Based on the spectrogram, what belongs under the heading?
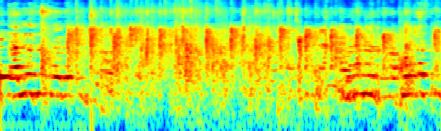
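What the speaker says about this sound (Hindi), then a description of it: "तालियों से स्वागत कीजिए" An audience claps to welcome a guest at a ceremony honouring students who served at a yagya: steady, dense applause fills the whole stretch, with voices mixed in underneath.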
